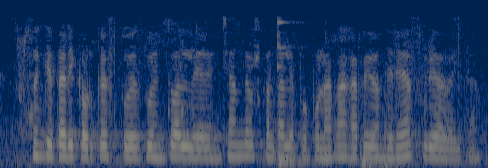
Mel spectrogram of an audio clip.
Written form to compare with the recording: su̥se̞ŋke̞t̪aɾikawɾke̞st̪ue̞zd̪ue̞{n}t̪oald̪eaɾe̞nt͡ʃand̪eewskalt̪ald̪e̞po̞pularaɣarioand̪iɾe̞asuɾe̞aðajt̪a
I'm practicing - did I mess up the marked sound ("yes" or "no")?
no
